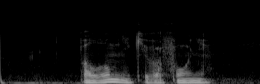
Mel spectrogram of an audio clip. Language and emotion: Russian, neutral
